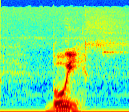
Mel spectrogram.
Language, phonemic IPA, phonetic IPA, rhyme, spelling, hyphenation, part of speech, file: Dutch, /bui̯/, [bui̯], -ui̯, boei, boei, noun / verb, Nl-boei.ogg
- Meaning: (noun) 1. buoy 2. shackle; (verb) inflection of boeien: 1. first-person singular present indicative 2. second-person singular present indicative 3. imperative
